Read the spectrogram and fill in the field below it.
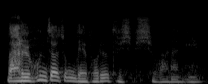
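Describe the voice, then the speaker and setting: A man's voice: medium pitch, fast, breathy edge, long reverb tail, voice pushed down, close to an everyday voice. A man voicing a suffering man crying out to God in an anguished, pleading lament. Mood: despairing.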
